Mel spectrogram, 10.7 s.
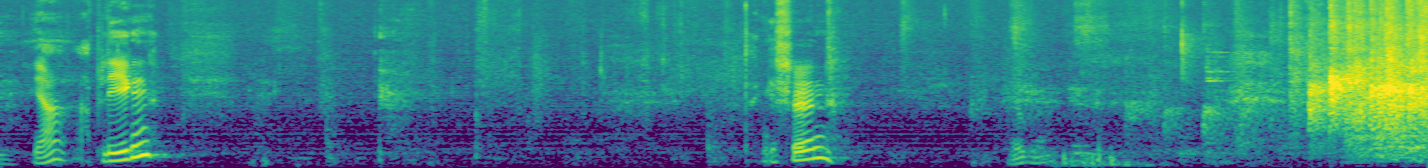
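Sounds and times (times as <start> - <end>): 
speech: 0.2 - 1.3, 5.7 - 6.4, 7.6 - 8.6
applause: 8.5 - 10.6.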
